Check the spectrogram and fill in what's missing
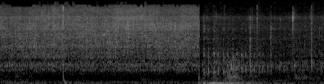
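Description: Onion sautéing in a pan while being stirred for a Kolhapuri misal, a steady broadband sizzle that shifts after a couple of seconds into stirring scrapes and small clicks over continued frying.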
